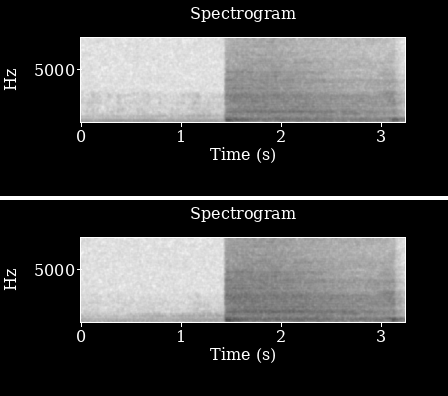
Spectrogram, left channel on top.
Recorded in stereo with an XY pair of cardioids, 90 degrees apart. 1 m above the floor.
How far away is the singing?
About 0.8 m.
